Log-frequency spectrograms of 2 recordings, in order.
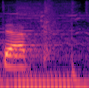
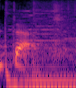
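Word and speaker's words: debt: बोलते हैं that B क्या है यहां पे साइलेंट है तो अब अगर कभी भी आप बोले डेप्ट तो डेप्ट नहीं बोलना क्या बोलना है डट TET next डाउट I have डाउट बोलते ना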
